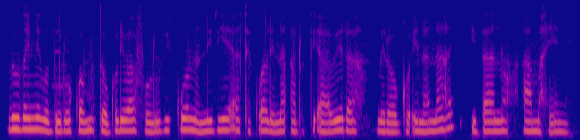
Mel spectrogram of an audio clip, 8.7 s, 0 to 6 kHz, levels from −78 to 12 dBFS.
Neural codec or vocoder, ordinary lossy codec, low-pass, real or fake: none; none; 5.4 kHz; real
